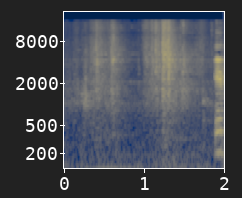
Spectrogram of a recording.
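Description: Cardboard dividers and tape rustling and scraping against a metal tin pan as they are pressed into place by hand: a few soft, separate handling noises.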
